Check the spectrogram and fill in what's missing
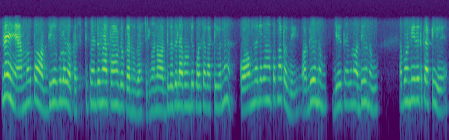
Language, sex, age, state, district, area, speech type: Odia, female, 18-30, Odisha, Kalahandi, rural, conversation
